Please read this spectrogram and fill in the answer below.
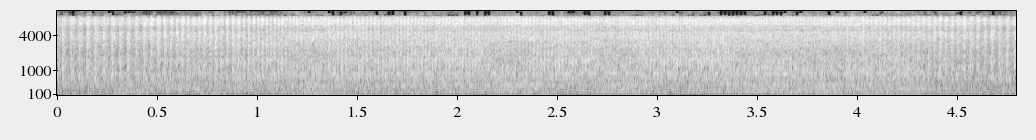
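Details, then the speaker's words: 2008 Panther LM Smart Turbo diesel, manual, factory-standard with the injection pump still sealed: a dense, even clatter holds steady under a smooth rev, with no irregular knock or misfire; quiet, healthy running. "Jadi untuk mesin Penter, terutama jika kita berbicara tentang mesin Penter, jika masih standar pabrik, seperti ini, senyap. Kekrispiannya tenang, tidak terlalu mencolok."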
